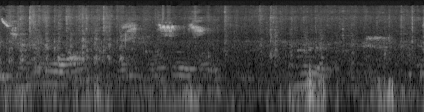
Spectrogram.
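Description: Pigeons kept at a house coo in low, throaty bursts at close range, with a few brief chirps and light rustling between calls.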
